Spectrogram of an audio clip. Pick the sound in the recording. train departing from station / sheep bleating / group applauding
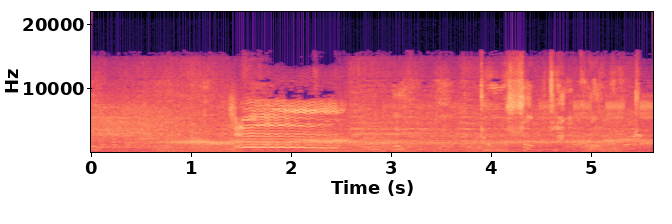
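sheep bleating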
